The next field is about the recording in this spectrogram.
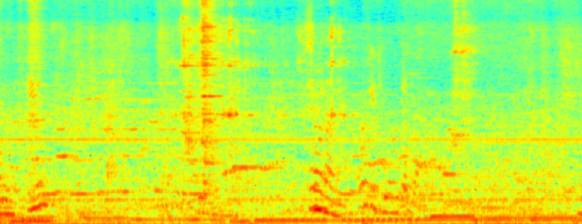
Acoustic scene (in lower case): cafe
